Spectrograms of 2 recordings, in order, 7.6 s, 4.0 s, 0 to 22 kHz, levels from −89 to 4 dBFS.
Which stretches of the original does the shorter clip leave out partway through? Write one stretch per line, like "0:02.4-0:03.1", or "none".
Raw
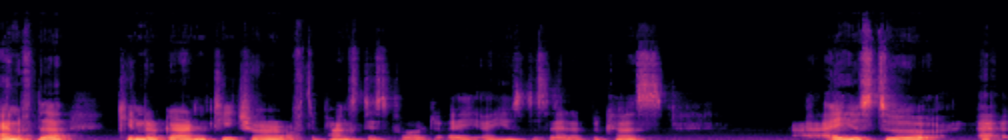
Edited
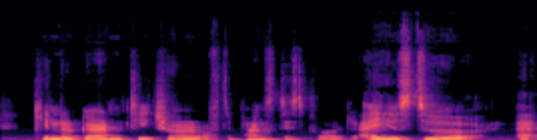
0:03.2-0:06.1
